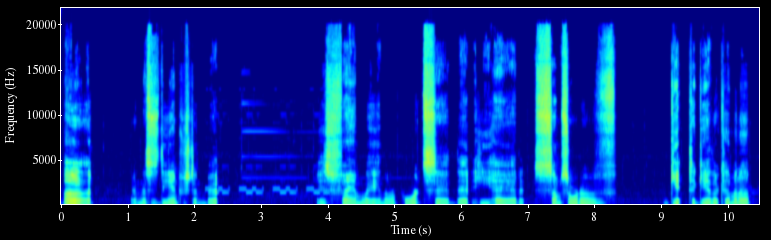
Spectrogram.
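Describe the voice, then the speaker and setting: A man's voice: medium pitch, measured pace, a little mellow, lightly acted. A man playing a casual, wry police detective in an audio roleplay, musing in a conversational, hesitant way. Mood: explaining, thoughtful.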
